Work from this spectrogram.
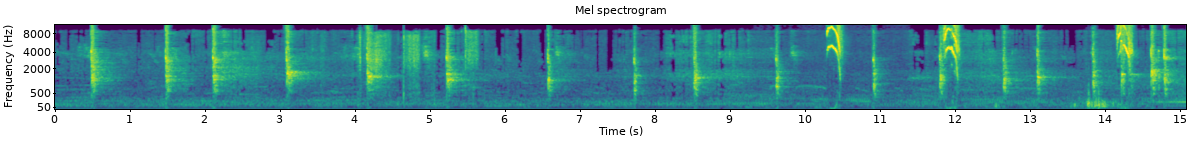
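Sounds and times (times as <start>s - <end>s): squirrel whistled call: 9.6s - 10.7s, 11.8s - 12.2s, 14.2s - 14.4s
squirrel chirping: 9.8s - 10.6s, 11.8s - 12.2s, 14.2s - 14.4s.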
